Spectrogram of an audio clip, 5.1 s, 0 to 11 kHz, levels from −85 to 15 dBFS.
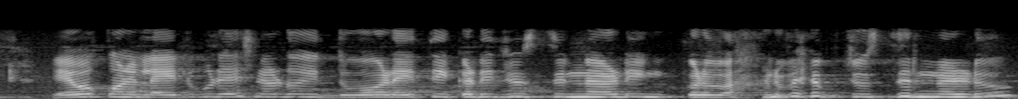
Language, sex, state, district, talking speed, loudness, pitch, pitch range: Telugu, female, Andhra Pradesh, Sri Satya Sai, 140 wpm, -14 LUFS, 290 Hz, 265-305 Hz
